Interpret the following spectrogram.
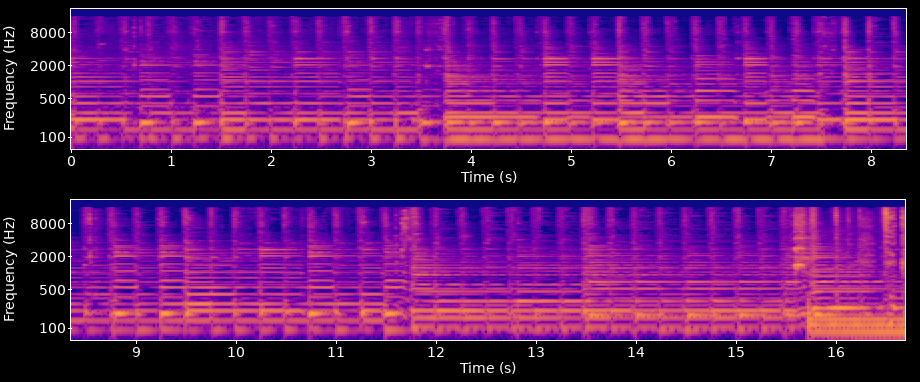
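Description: Background music: guitar strummed in a steady rhythm, the chords changing about every four seconds, with a louder, deeper part coming in just before the end.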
